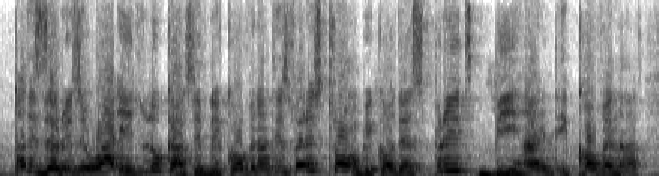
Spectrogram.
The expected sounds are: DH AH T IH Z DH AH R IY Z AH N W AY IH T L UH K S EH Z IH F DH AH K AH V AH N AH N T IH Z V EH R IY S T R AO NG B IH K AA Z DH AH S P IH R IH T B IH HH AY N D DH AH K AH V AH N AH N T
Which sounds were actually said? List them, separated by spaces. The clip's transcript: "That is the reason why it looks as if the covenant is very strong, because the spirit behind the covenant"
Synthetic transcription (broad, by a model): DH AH T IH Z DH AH R IY Z AH N W AY IH T L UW K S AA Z IH F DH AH K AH V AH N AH N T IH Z V EH R IY S T R AO NG B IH K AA S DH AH S P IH R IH T B IH HH AY N D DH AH K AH V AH N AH N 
